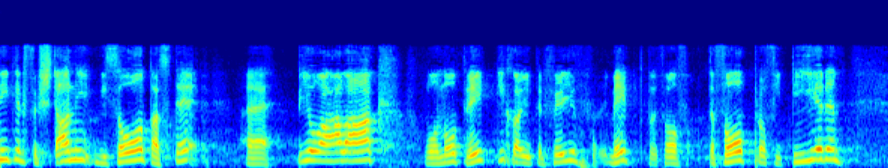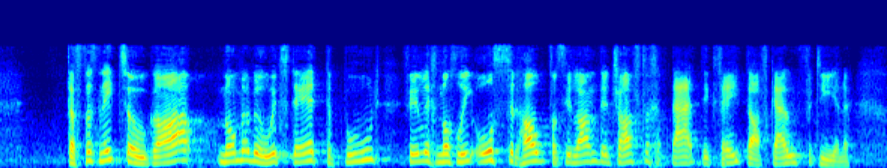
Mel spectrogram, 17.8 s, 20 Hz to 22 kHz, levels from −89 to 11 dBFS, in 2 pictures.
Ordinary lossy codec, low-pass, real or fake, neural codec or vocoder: none; 7.2 kHz; fake; codec, 16 kHz, 1.1 kbps, Voila-Tokenizer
